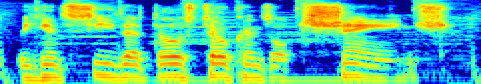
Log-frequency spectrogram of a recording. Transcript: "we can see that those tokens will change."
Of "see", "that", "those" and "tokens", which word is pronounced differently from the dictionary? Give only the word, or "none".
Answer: none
